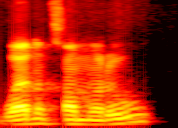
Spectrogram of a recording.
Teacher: والقمر, والقمر, so the sukoon is on the lam, والقمر, you pronounce the lam because it is a moon letter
